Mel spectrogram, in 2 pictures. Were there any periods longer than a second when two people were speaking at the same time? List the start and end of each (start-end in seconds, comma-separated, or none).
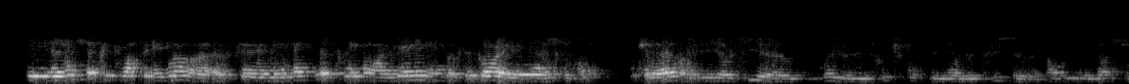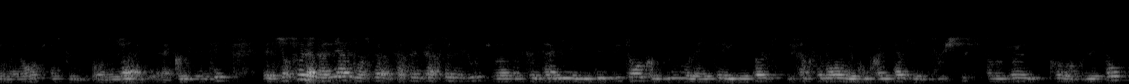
none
